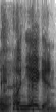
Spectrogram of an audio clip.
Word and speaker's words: Onegin: We have Onegin. Am I saying that right? – No, Onegin.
